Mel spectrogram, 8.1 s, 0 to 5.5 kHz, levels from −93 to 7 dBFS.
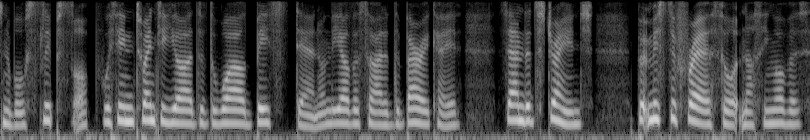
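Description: No technical faults can be heard anywhere in this speech recording.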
